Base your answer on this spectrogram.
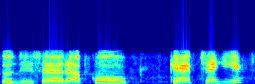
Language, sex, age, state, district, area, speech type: Hindi, male, 18-30, Uttar Pradesh, Sonbhadra, rural, conversation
